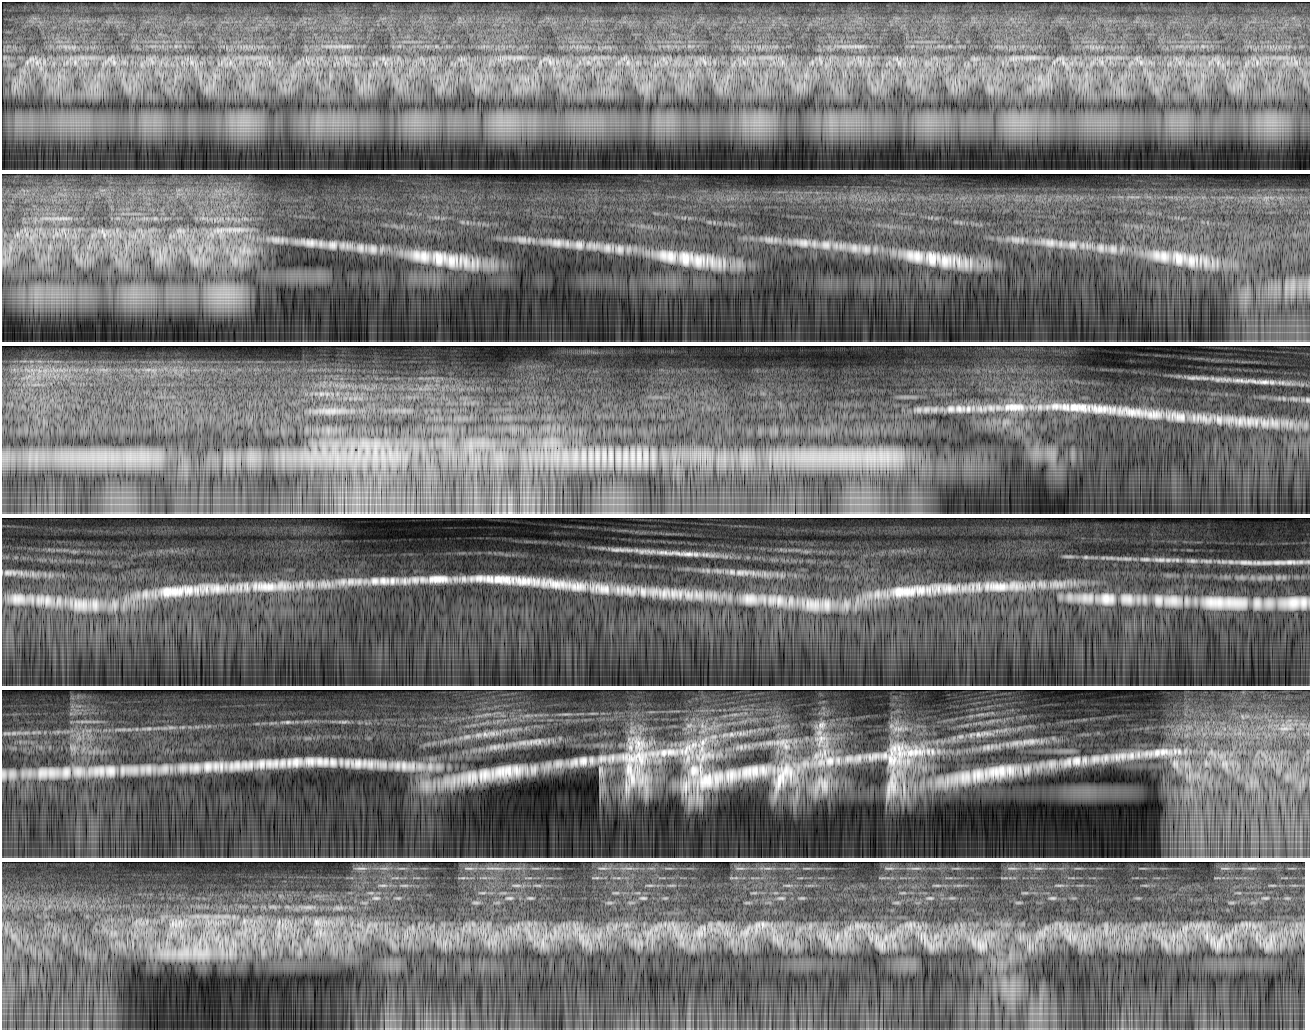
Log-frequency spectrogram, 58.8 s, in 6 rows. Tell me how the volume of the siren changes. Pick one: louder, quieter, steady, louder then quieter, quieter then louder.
steady.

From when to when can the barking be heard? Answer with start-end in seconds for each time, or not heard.
43.7-46.2.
